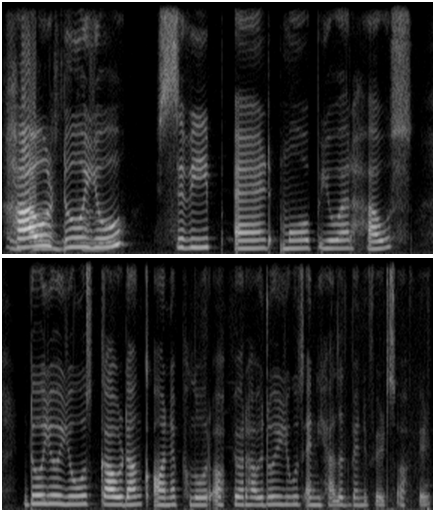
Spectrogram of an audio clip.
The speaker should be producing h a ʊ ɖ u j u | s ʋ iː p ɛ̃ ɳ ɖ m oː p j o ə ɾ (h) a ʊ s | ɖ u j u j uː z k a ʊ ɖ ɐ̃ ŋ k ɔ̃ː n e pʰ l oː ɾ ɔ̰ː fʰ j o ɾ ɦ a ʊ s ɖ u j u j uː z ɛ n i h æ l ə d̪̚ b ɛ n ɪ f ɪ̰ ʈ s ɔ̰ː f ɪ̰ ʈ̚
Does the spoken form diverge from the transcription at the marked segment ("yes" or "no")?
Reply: no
